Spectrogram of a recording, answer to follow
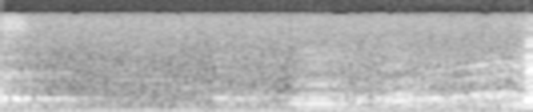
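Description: A faint, high-pitched voice about a second in, bending up in pitch near the end.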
